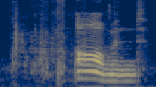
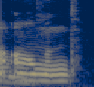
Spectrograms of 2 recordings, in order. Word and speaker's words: almond: Almond, nie Amlond (ang.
